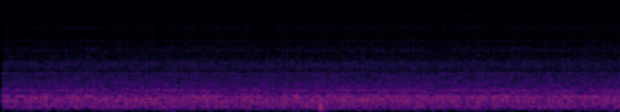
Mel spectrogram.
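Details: Panasonic air conditioner indoor unit running after its fan was broken by accident during cleaning: a steady, heavy rumble with a buzzing vibration under the airflow from the out-of-balance fan, which needs replacing.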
